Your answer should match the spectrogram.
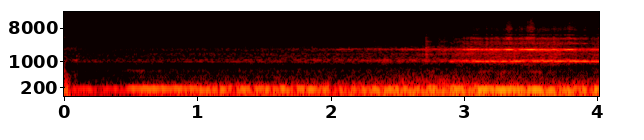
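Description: Dark ambient music drone: a low steady hum that swells slowly, with thin high sustained tones fading in about halfway through.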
